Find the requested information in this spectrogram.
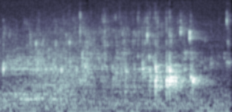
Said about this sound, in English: So I've heated a pint of milk, flavoured that with a bay leaf and some grated fresh nutmeg. And then I'm just pouring that into an oven-proof buttered dish.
